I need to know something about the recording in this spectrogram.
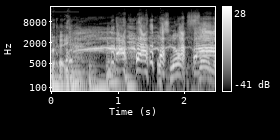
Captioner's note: laughing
